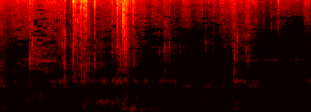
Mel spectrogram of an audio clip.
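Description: Clear plastic bag crinkling as it is handled and turned over, a run of irregular crackles and rustles with a few sharper clicks.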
